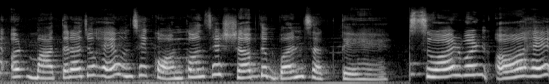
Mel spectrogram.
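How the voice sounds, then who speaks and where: High-voiced woman teaching slowly. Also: a little mellow. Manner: slow, patient, explains with drawn-out examples. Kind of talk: Hindi grammar lesson for children.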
